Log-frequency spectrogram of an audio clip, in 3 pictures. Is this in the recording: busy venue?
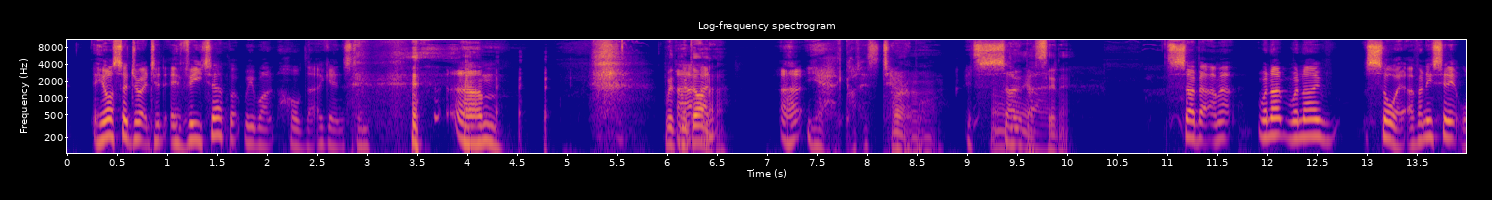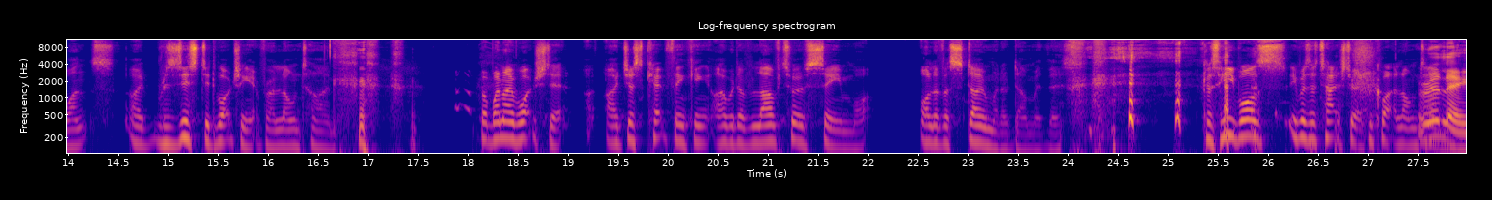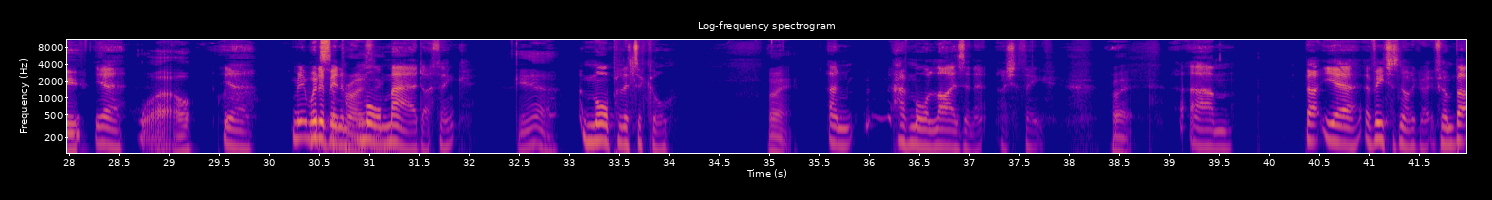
no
